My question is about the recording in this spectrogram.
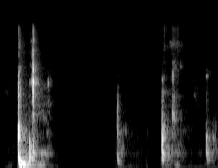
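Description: Computer mouse clicking: two quick clicks close together near the start, then a few fainter clicks later on, as a screen share is being started.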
